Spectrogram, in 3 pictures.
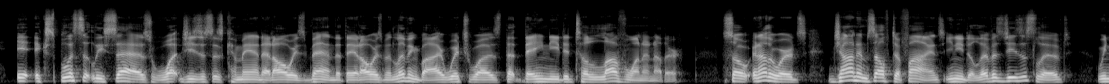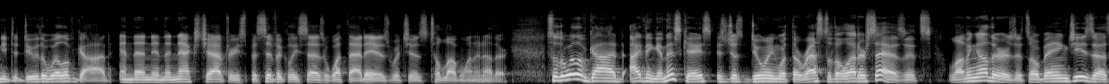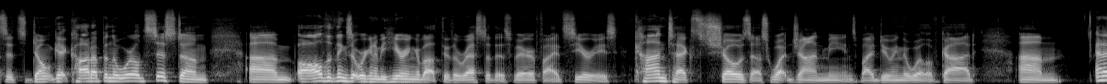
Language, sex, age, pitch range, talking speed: English, male, 20-39, 115-150 Hz, 240 wpm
